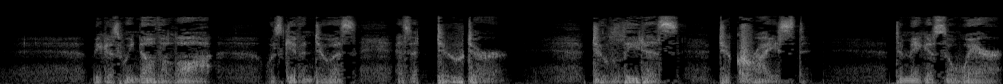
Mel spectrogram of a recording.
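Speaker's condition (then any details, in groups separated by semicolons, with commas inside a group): Vocal cord paralysis, unilateral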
